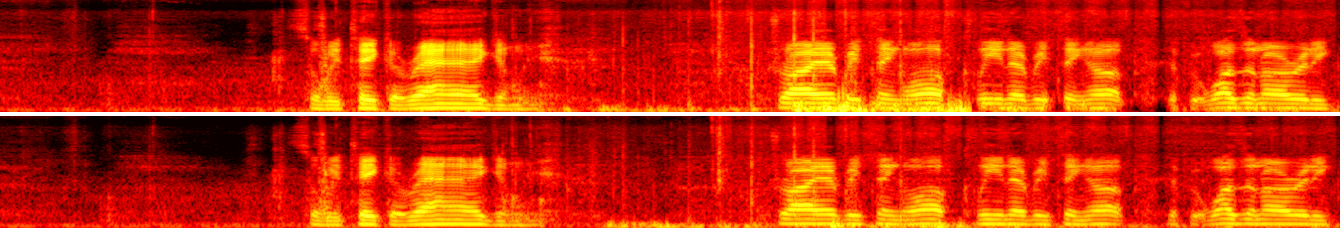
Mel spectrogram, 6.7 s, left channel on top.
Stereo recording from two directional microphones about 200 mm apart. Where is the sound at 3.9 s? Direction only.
65° left (ahead or behind).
